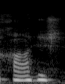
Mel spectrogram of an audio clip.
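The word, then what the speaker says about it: خواہش: है हम लोग बोलते हैं खवाब लेकिन लिखते हैं ख्वाब यह वाव जो है इसको पढ़ा नहीं जाता है ख्वाहिश लिखा है लेकिन हम बोलते हैं ख्वाहिश वाव को पढ़ा नहीं जाता है वाव साइलेंट है खुश खुर्शीद तो क्या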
